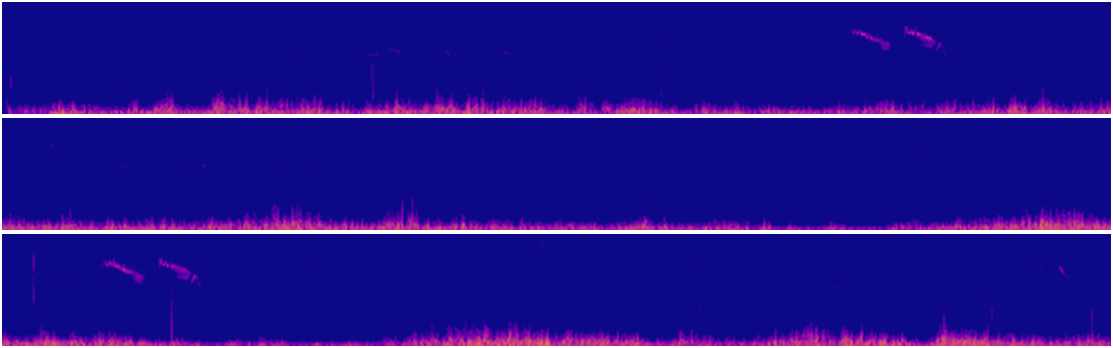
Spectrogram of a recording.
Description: Dzeltenā cielava, Motacilla flava
StatussUzturas ligzdošanai piemērotā biotopā (B)
Piezīmes/pļavā, ik pa laikam uzsēžas uz gana mietiem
